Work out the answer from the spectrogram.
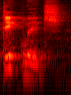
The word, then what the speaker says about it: Dinklage: At first I said it wrong. Dinklage. I said Dinklage, and so it's Peter Dinklage. Yes. There's an N, not a C. So yes, Okay. I got it right on the second try.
